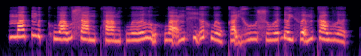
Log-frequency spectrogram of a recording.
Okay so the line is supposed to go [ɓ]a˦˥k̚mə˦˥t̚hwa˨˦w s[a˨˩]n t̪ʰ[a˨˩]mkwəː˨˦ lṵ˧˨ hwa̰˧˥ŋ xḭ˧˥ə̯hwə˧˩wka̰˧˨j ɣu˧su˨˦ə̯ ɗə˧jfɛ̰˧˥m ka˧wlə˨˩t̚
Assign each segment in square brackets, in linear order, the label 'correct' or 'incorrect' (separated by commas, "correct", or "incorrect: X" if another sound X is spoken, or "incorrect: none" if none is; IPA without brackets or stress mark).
incorrect: m, correct, correct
